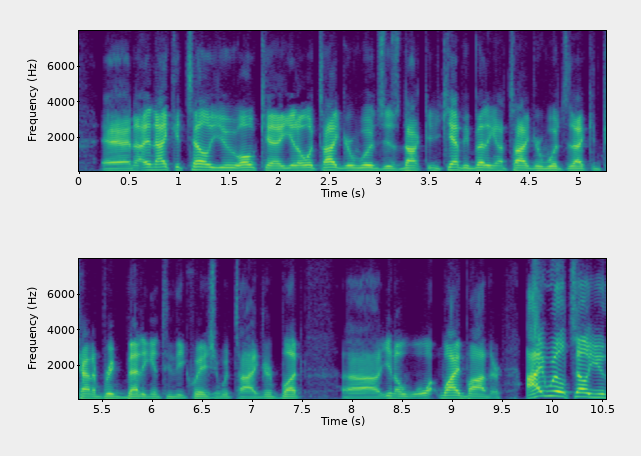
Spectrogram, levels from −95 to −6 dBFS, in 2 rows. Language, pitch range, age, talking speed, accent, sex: English, 120-170 Hz, 40-59, 255 wpm, American, male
